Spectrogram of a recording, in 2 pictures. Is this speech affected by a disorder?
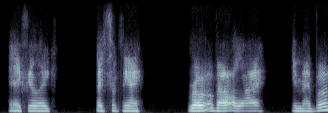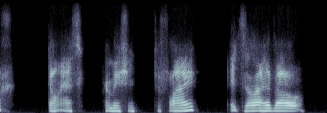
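Yes: spinal muscular atrophy; progressive muscle weakness throughout body.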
